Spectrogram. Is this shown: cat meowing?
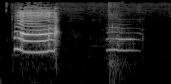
yes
